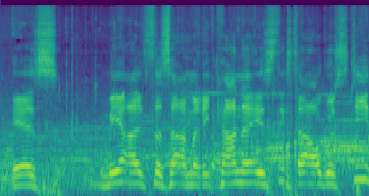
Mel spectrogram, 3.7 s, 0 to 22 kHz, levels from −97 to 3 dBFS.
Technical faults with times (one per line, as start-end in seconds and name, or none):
1.99-2.24 short concealed packet loss
2.83-3.17 repeated packet loss (robotic sound)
